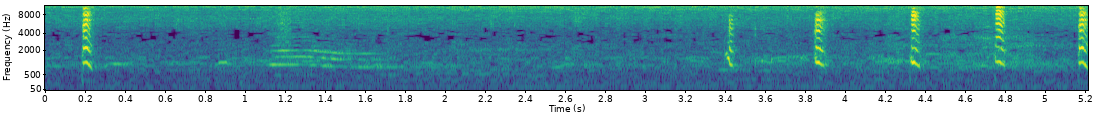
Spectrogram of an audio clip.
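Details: Scarlet ibis calling with a single brief nasal honk, a pause, then a run of five short sharp honks about half a second apart, set against constant hissing background noise.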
